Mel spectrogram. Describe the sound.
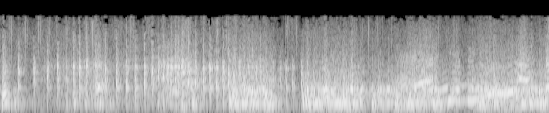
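An engine cranked into life, first a quick run of rhythmic chugging rattles, then a loud, steady mechanical running drone that holds to the end.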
